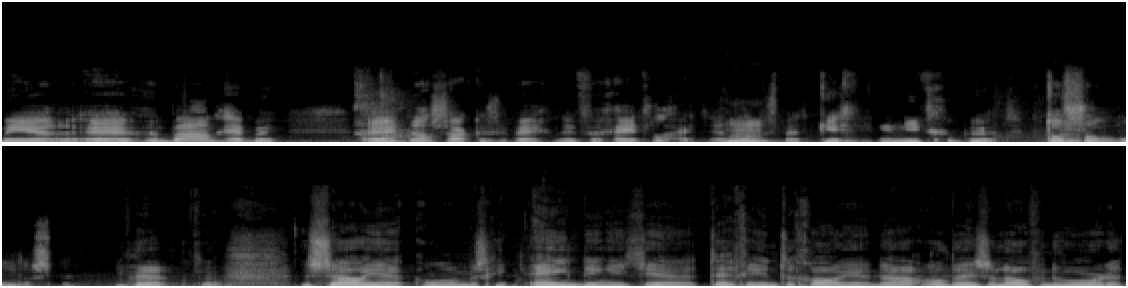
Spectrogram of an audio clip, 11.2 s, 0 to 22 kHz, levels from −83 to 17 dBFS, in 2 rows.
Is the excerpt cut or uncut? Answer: uncut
